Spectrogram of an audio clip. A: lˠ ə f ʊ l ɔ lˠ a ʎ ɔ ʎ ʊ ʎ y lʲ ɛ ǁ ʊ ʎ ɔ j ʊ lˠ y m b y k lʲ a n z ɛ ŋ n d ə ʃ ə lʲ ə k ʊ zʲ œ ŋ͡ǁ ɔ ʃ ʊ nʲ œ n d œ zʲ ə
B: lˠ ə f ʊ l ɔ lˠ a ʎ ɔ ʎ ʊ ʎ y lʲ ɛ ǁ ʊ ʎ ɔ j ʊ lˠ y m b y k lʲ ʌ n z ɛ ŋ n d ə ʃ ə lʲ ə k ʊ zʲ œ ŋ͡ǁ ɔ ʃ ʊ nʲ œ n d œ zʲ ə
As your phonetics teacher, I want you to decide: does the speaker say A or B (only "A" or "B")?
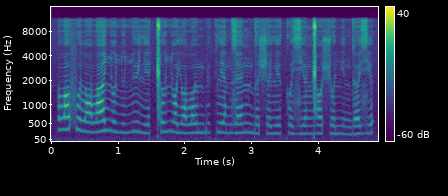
A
